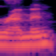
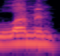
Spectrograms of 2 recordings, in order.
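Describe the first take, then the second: First: The word begins with an R sound instead. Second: The word begins with a clear L sound. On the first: "his brain reversed those letters" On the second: "people were getting"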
